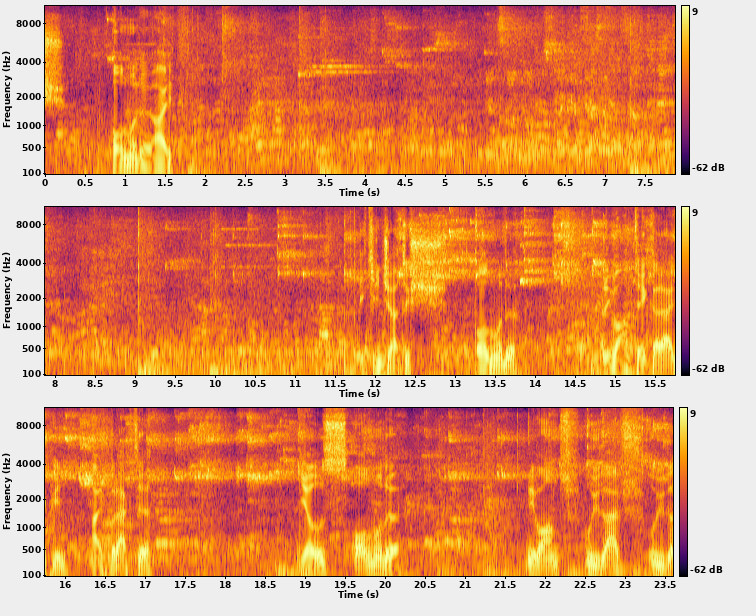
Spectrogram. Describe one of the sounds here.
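Sneakers squeak sharply on a hardwood court in an echoing hall.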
